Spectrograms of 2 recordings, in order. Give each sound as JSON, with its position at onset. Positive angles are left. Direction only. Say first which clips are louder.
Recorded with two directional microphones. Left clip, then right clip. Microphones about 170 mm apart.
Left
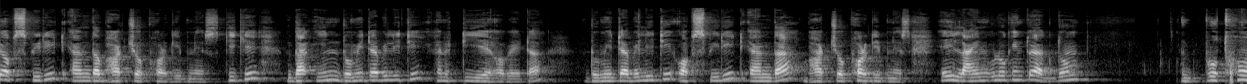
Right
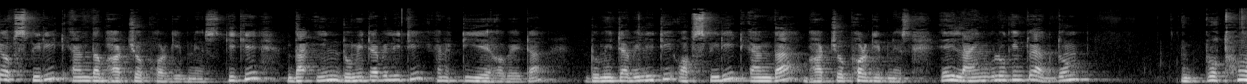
{"t": 0.0, "sound": "speech", "louder": "left 2 dB", "side_deg": 40}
